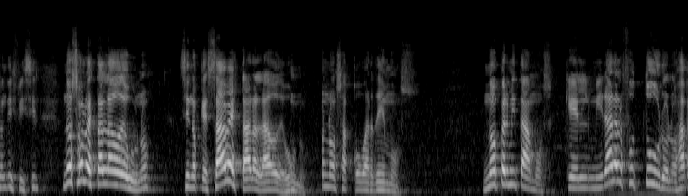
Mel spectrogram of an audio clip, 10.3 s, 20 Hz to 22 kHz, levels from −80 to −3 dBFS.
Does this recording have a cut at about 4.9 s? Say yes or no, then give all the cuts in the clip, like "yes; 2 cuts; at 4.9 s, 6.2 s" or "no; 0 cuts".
yes; 1 cut; at 4.9 s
